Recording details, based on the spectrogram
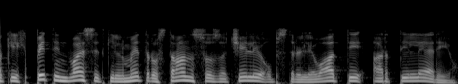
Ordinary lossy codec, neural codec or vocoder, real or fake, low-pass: none; none; real; 5.4 kHz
